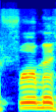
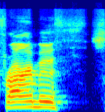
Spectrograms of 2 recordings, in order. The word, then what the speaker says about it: Freiermuth: Or I'm Pat Freiermuth, rather. People also hate that I say Freiermuth instead of Freiermuth.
